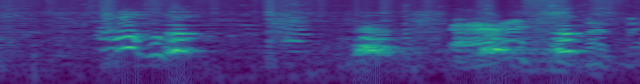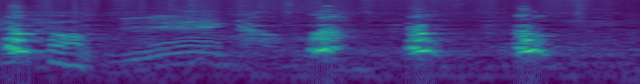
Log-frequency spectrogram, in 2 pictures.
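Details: Belgian Malinois Brujo of the des Champs kennel, Mexico, working on control for personal protection: sharp, evenly spaced barks about every half second, a man speaking over the first part, then three final clipped barks.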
